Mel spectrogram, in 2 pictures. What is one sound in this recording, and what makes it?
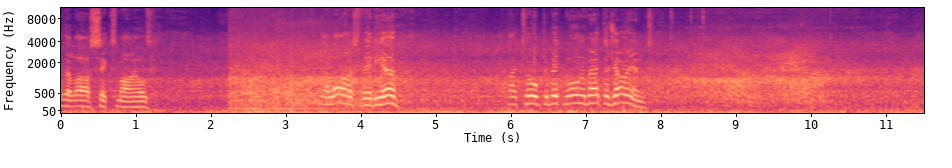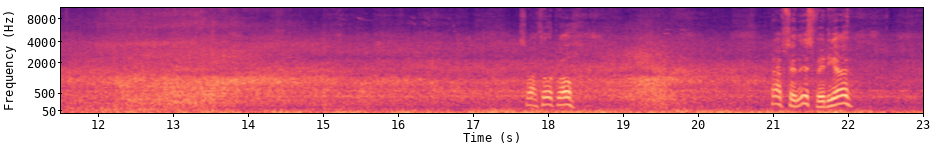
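Wind buffets loudly against a moving bicycle.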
